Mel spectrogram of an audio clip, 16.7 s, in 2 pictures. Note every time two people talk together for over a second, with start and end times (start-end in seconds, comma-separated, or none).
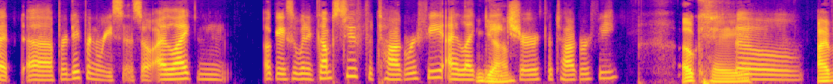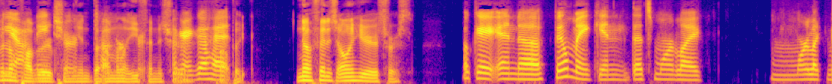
8.2-10.6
